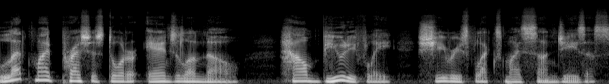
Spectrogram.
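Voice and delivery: still, slow, unhurried inner voice. Speaker retelling a voice she heard on a plane, still, quiet voice. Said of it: "the still, quiet voice".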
